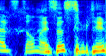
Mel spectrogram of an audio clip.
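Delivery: mock high-pitched pleading with laughter.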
